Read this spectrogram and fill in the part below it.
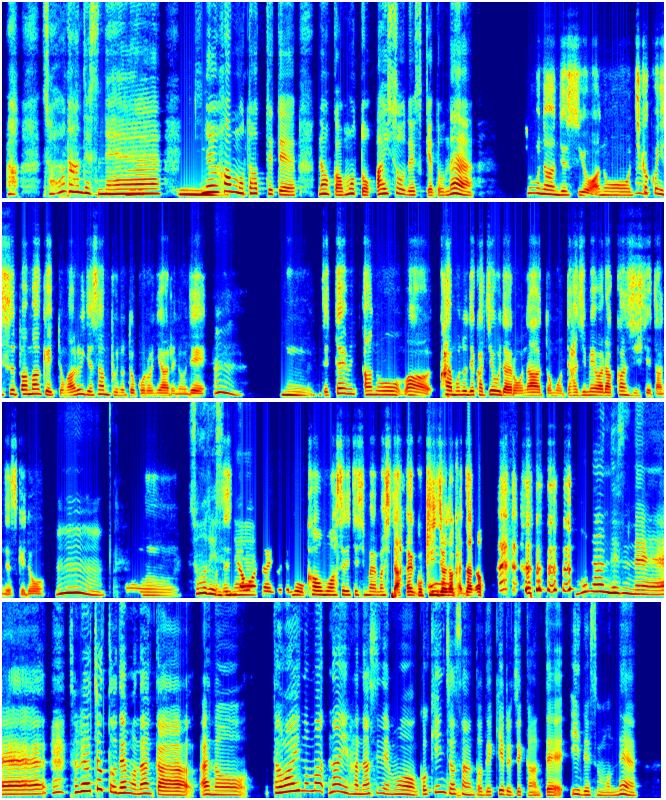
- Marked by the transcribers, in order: laughing while speaking: "ご近所の方の"; laugh
- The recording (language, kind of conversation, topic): Japanese, advice, 引っ越しで新しい環境に慣れられない不安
